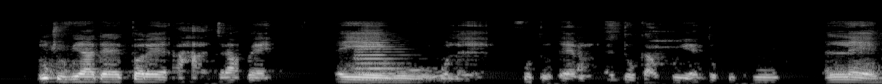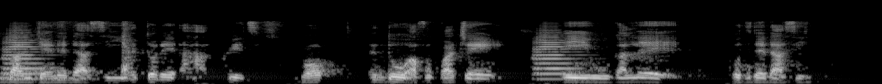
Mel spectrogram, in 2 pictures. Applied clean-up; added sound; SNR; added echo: classical method spectral subtraction.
